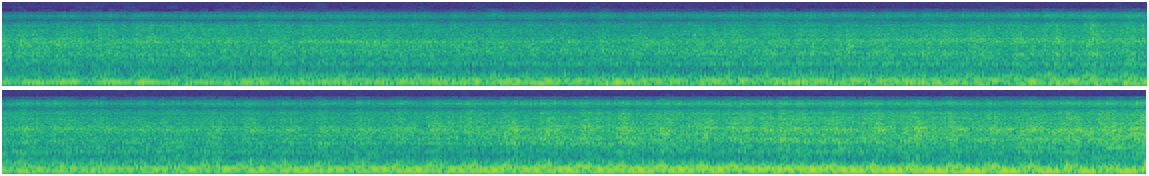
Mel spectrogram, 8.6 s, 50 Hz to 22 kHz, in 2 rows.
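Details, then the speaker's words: Benelli 250 2C two-stroke twin, warm after a cold smoky start and a sticking clutch: a crisp, even burble rising with throttle. The engine runs lovely; it is still settling in and needs more running. "yeah yeah yeah yeah it the engine runs lovely um tick overs 2 I that um you know that's kind of normal right you know cuz it's not been run properly"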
